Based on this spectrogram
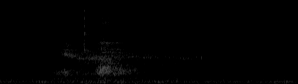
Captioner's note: sigh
